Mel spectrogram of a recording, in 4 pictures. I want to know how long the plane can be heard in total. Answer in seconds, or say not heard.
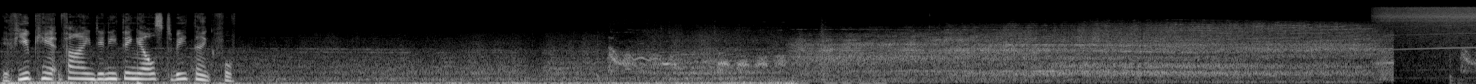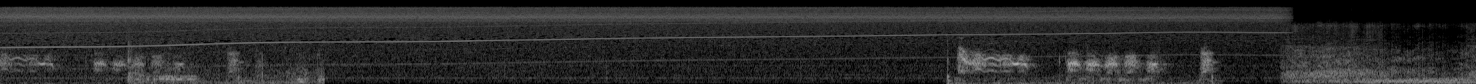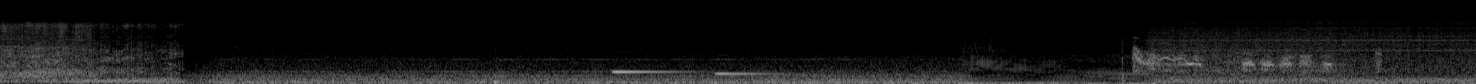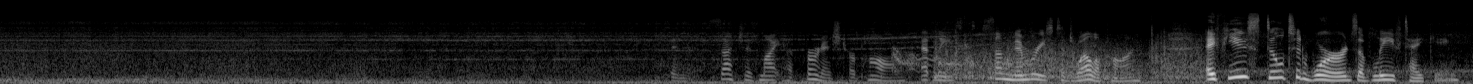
59 s.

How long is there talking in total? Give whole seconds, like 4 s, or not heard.
10 s.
